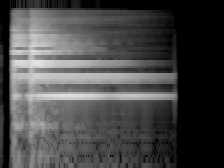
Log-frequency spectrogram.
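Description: A bell-like ding sound effect for a notification bell: two quick strikes that ring on and fade, then cut off suddenly about a second and a half in.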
